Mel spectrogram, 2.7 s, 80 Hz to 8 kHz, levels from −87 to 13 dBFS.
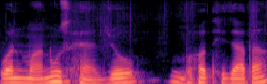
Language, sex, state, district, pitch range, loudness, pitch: Hindi, male, Chhattisgarh, Kabirdham, 110-135 Hz, -16 LUFS, 120 Hz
